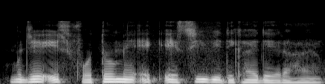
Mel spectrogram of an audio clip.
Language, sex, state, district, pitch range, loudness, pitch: Hindi, female, Arunachal Pradesh, Lower Dibang Valley, 100-115 Hz, -14 LUFS, 110 Hz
